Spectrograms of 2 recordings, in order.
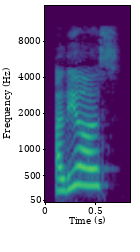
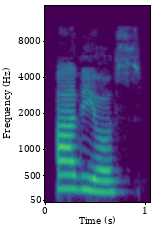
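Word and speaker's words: adiós: A good way to say goodbye in Spanish is a simple adios. Adios. Adios. Excellent. Adios. Notice the accent. This is where our stress is.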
